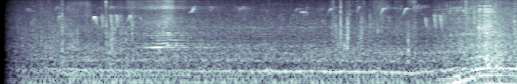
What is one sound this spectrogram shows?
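An engine idles with a low, steady rumble and revs up near the end.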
